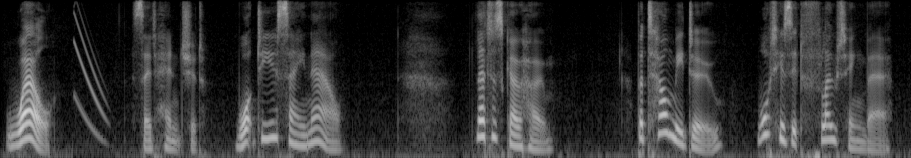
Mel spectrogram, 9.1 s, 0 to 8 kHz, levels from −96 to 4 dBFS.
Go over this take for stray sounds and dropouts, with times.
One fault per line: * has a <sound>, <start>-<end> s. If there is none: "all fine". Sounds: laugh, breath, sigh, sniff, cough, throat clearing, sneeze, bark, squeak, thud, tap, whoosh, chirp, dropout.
* has a chirp, 0.7-1.1 s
